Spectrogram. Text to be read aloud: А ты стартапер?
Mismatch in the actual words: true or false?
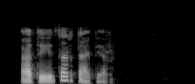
false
